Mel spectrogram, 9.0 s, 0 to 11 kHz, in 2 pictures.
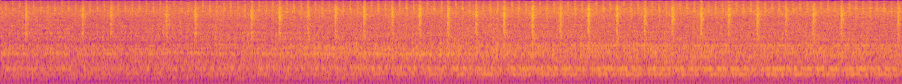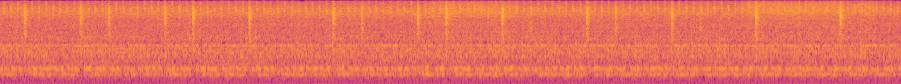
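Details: Daewoo Lanos 1.6 16V at idle: light, sharp ticking knock about two per second that disappears when the timing belt and rollers are wetted with water; gone after replacing timing belt and rollers, though removed parts looked fine.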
